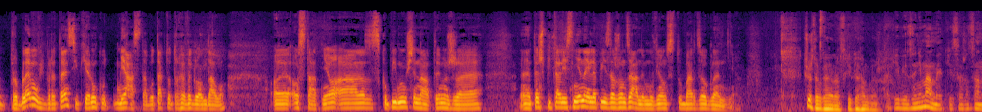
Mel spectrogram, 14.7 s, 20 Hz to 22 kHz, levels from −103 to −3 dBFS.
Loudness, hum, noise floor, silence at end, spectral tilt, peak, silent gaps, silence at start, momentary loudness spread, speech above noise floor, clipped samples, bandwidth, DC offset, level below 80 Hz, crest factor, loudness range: -25 LUFS; none; -55 dBFS; 0 s; -6 dB/octave; -10 dBFS; none; 0 s; 12 LU; 30 dB; under 0.1%; 15.5 kHz; under 0.1%; -54 dBFS; 16 dB; 4 LU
